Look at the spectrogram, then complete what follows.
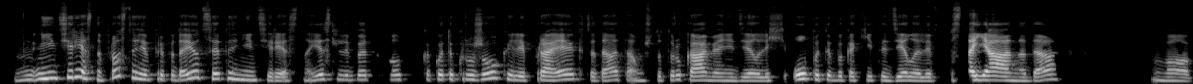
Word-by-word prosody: н 200 Hz, +5 st, -5 dB
неинтересно, 275 Hz, -, +3 dB
просто 330 Hz, -, -3 dB
им 230 Hz, -3 st, +1 dB
преподаётся, 230 Hz, +7 st, -1 dB
это 255 Hz, -1 st, 0 dB
неинтересно. 200 Hz, -6 st, -4 dB
Если 225 Hz, 0 st, -2 dB
бы 205 Hz, -, -14 dB
это 215 Hz, 0 st, -6 dB, 0.2 s
был 220 Hz, +1 st, -4 dB, 0.2 s
какой-то 225 Hz, +1 st, -3 dB
кружок 240 Hz, +4 st, 0 dB
или 195 Hz, -4 st, +1 dB
проекты, 200 Hz, +1 st, +2 dB
да, 180 Hz, +4 st, -2 dB
там, 175 Hz, -3 st, -7 dB
что-то 185 Hz, +3 st, -8 dB
руками 190 Hz, -4 st, +1 dB
они 170 Hz, -1 st, -5 dB
делали, 170 Hz, 0 st, -2 dB
хи 170 Hz, 0 st, -15 dB
опыты 230 Hz, -3 st, +5 dB
бы 190 Hz, -1 st, -6 dB
какие-то 185 Hz, 0 st, -6 dB
делали 175 Hz, -1 st, -1 dB
в 165 Hz, -, -23 dB
постоянно, 190 Hz, -2 st, +6 dB
да. 175 Hz, +7 st, +1 dB, 1.0 s
Моп 175 Hz, -5 st, -4 dB
205 Hz, 150 wpm, -22 LUFS, 180-230 Hz, 1.0 s, постоянно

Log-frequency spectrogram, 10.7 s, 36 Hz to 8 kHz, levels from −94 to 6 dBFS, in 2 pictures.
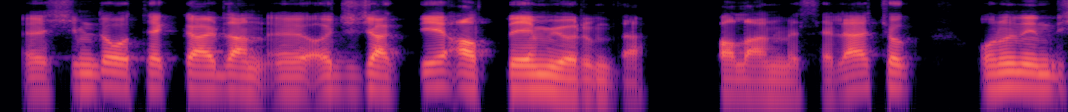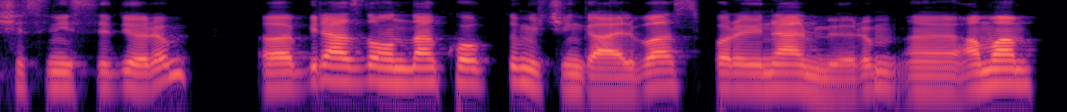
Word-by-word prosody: Eee, 100 Hz, 0 st, -3 dB
şimdi 120 Hz, +3 st, -6 dB
o 120 Hz, -2 st, 0 dB
tekrardan, 110 Hz, -3 st, +1 dB
eee, 100 Hz, 0 st, -3 dB
acıyacak 100 Hz, 0 st, -1 dB
diye -, -, +5 dB
atlayamıyorum 100 Hz, -8 st, +3 dB
da, 75 Hz, -, -9 dB, 0.4 s
falan, 85 Hz, -2 st, -1 dB
mesela. 80 Hz, -1 st, -2 dB
Çok -, -, -3 dB, 0.3 s
onun 120 Hz, +3 st, 0 dB
endişesini 120 Hz, +2 st, -3 dB
hissediyorum. 125 Hz, -, -3 dB, 0.4 s
Eee, 125 Hz, 0 st, +2 dB
biraz 160 Hz, -1 st, +4 dB
da -, -, +3 dB
ondan 150 Hz, 0 st, +3 dB
korktuğum 150 Hz, +1 st, -2 dB
için 115 Hz, -3 st, -6 dB
galiba 100 Hz, +7 st, +3 dB
spora 125 Hz, -2 st, -3 dB
yönelmiyorum. 115 Hz, -1 st, 0 dB
Eee, 105 Hz, -, -5 dB
ama 120 Hz, +8 st, +3 dB
115 Hz, 145 wpm, -27 LUFS, 100-130 Hz, 0.4 s, diye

